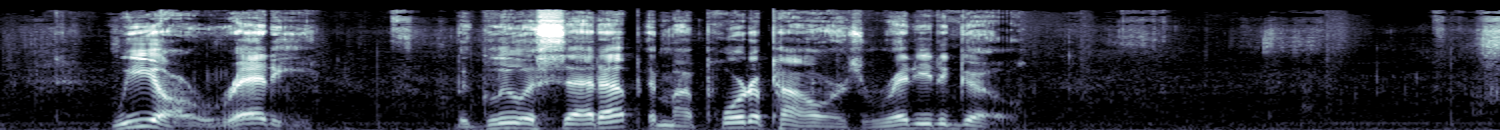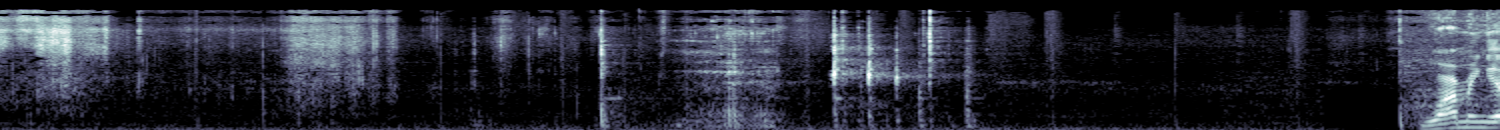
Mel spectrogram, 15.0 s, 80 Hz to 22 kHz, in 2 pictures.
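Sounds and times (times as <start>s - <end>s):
steady low hum: 0.0s - 15.0s
soft rustles: 5.3s - 10.3s.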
